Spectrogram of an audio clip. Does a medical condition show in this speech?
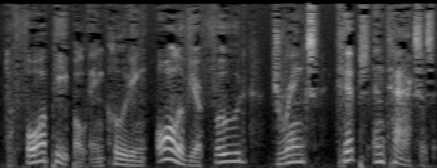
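No.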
